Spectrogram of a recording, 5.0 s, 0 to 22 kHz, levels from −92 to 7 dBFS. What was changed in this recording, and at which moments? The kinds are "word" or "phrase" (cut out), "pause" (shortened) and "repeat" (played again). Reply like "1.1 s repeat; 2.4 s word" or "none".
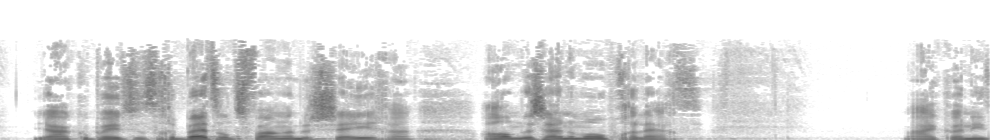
none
